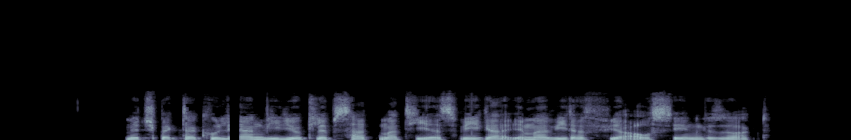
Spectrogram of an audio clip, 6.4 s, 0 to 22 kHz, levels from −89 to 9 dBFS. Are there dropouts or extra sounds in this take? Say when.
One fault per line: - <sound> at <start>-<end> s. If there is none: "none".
- dropout at 1.7-1.8 s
